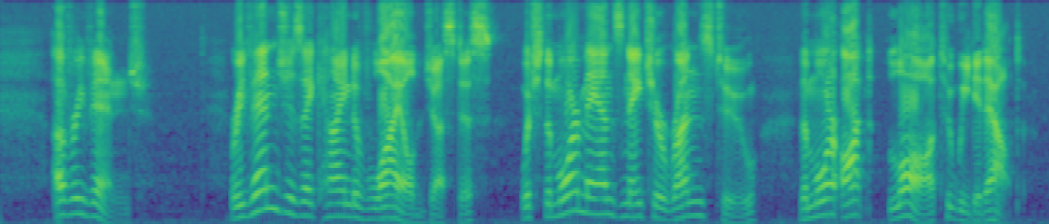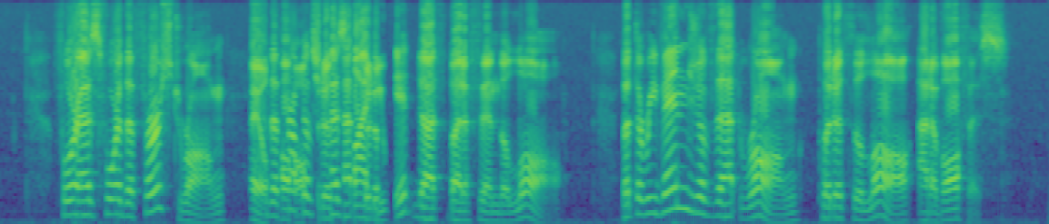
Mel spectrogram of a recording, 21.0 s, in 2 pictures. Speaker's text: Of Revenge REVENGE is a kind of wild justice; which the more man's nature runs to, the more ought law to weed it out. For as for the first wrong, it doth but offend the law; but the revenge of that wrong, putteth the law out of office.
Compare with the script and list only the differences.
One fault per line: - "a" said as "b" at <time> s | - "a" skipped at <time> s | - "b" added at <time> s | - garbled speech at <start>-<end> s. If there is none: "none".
- garbled speech at 13.0-14.4 s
